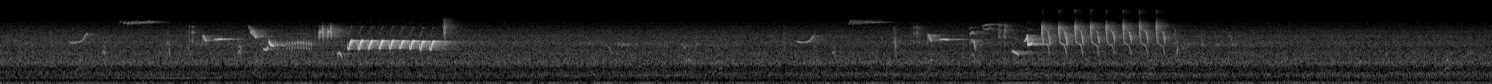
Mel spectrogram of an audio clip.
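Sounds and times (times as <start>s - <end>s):
common nightingale Luscinia megarhynchos singing: 0.7s - 4.6s, 8.0s - 12.6s.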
